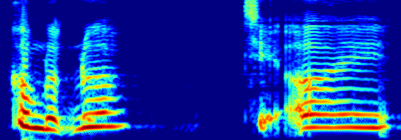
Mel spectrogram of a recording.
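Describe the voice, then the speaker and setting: A woman voicing a beaten, despairing young village woman whose speech turns high and pleading. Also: fairly even intonation, moderate pace, darkish tone. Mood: desperate. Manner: pleading and broken, high-pitched cries.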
